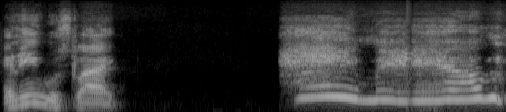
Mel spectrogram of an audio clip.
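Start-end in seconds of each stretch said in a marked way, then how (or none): 1.4-2.4 put-on squeaky girlish voice, very high-pitched. Retelling how a huge store worker greeted his wife: imitating a man sounding like a twelve-year-old girl. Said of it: "he sounded like a twelve-year-old girl".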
